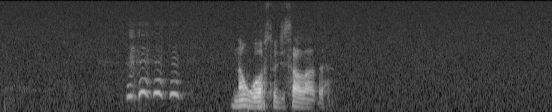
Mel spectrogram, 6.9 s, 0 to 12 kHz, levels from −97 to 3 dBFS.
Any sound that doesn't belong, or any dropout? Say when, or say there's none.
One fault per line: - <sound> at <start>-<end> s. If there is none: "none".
- laugh at 1.2-2.5 s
